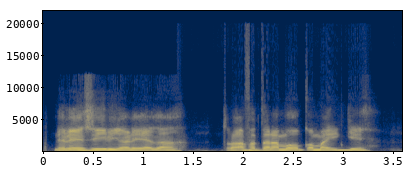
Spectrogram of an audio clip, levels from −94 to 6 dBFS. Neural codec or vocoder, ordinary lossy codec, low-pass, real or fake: autoencoder, 48 kHz, 32 numbers a frame, DAC-VAE, trained on Japanese speech; Opus, 16 kbps; 19.8 kHz; fake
